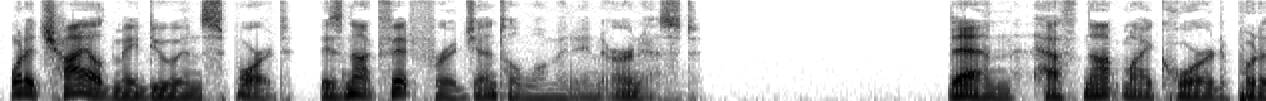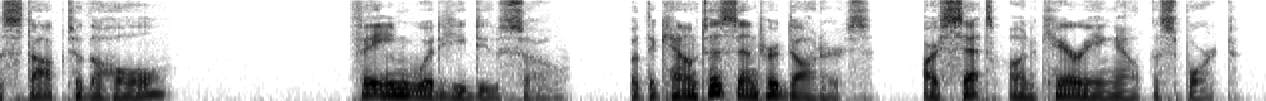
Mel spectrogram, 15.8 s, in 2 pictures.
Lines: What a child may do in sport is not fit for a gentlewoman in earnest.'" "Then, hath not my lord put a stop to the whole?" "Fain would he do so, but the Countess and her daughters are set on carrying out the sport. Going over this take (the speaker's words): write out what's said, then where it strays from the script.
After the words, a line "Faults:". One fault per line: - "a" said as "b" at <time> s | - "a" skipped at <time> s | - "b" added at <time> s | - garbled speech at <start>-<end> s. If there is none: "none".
What a child may do in sport is not fit for a gentlewoman in earnest.'" "Then, hath not my cord put a stop to the whole?" "Fain would he do so, but the Countess and her daughters are set on carrying out the sport.
Faults:
- "lord" said as "cord" at 7.2 s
